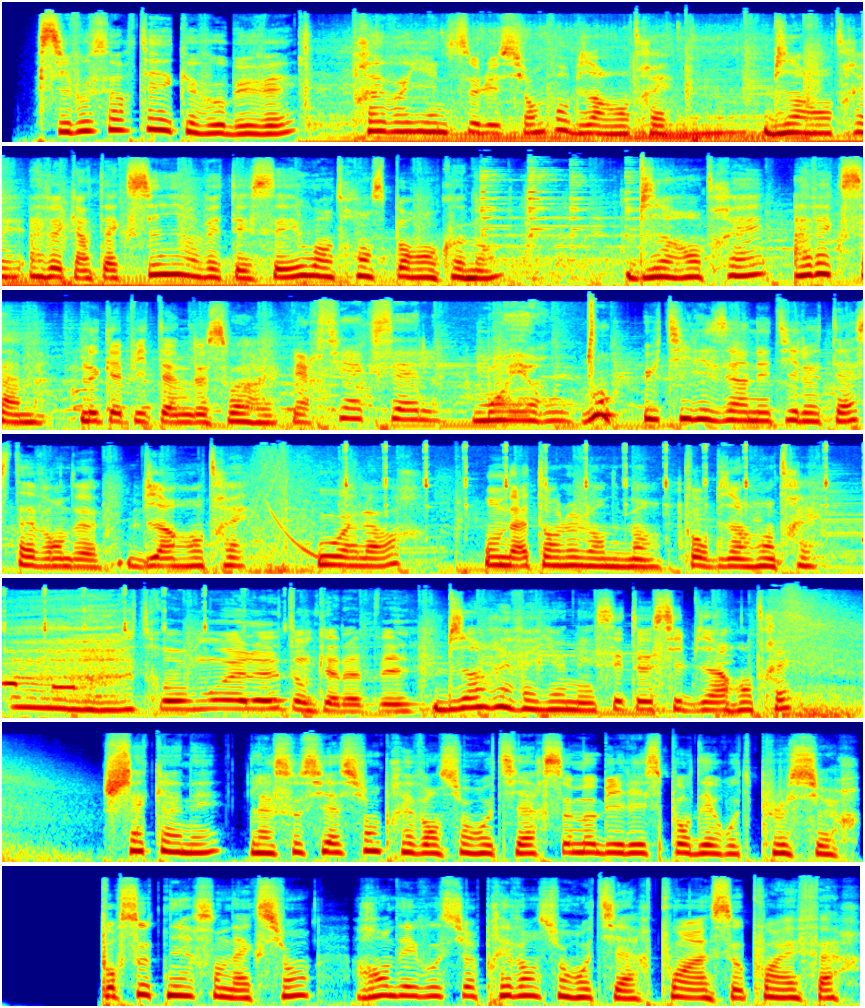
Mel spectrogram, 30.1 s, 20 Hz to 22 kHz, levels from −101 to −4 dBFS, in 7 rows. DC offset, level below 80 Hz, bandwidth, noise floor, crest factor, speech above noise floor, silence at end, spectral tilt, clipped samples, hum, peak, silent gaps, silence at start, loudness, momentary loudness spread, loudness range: under 0.1%; -36 dBFS; 18 kHz; -37 dBFS; 12 dB; 24 dB; 0 s; -4.5 dB/octave; under 0.1%; none; 0 dBFS; 26.03-26.31 s; 0.15 s; -13 LUFS; 6 LU; 2 LU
